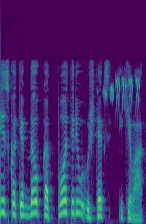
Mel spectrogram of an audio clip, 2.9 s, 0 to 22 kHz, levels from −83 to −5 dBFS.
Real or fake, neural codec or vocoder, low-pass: real; none; 7.2 kHz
